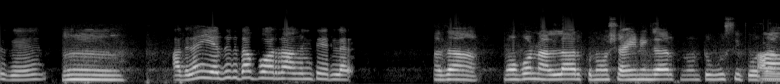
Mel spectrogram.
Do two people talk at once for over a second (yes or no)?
no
